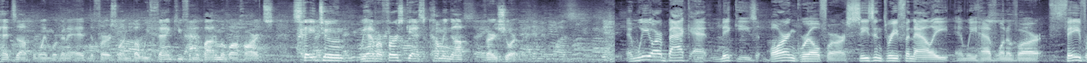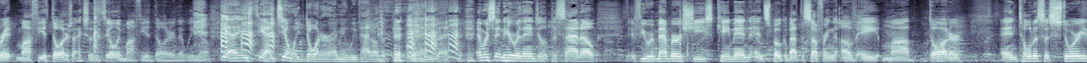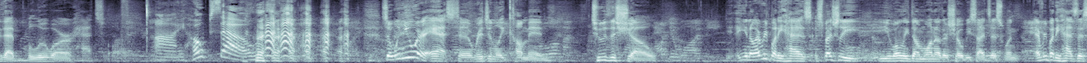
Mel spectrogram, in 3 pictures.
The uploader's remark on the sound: Live Event at Mickeys Bar and Grill. Tonight we are at Mickey’s bar and Grill for our three-year anniversary party and year and celebration.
